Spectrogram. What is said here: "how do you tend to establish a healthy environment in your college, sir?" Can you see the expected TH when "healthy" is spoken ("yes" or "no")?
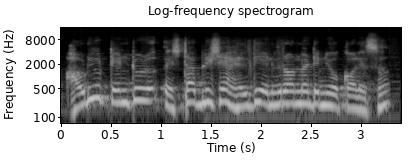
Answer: no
